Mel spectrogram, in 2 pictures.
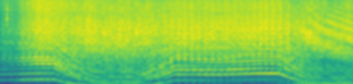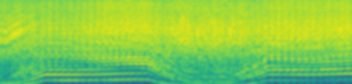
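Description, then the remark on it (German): Heavily distorted music: a loud, buzzing, harmonically dense tone that repeatedly swoops down in pitch and climbs back up, roughly every three seconds, with a gritty saturated texture throughout. “Und es gibt Verzerrungen, die klingen einfach fett.”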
